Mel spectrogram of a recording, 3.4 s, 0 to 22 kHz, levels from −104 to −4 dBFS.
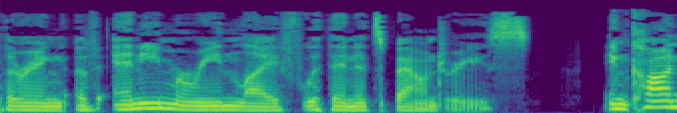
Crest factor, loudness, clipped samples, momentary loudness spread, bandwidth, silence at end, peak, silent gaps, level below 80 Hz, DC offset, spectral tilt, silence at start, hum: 16 dB; -20 LUFS; under 0.1%; 7 LU; 15.5 kHz; 0 s; -2 dBFS; none; -54 dBFS; under 0.1%; -5 dB/octave; 0 s; none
